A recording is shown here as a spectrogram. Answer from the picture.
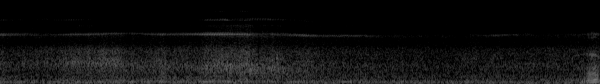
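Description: Blade Nano CP S micro collective-pitch RC helicopter in flight, heard faintly as a thin, high motor-and-rotor whine that wavers slightly in pitch as the throttle and pitch change, swelling a little about two seconds in.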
